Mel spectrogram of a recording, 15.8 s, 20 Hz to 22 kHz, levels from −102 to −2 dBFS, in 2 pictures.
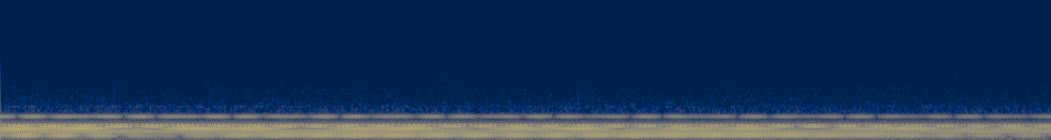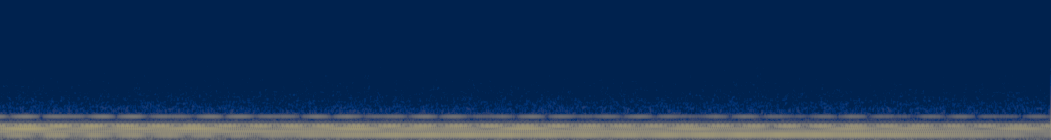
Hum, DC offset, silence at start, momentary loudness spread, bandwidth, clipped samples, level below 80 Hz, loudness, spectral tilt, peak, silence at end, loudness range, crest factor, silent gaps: none; under 0.1%; 0 s; 8 LU; 0.9 kHz; under 0.1%; -68 dBFS; -39 LUFS; -14.5 dB/octave; -24 dBFS; 0 s; 6 LU; 14 dB; none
